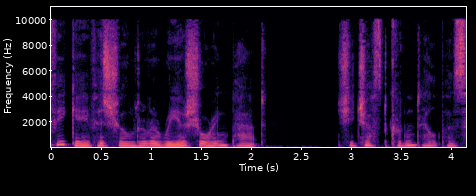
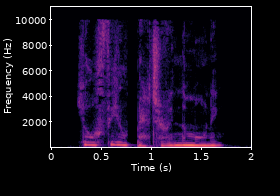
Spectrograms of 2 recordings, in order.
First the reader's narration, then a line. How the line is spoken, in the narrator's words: she whispered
